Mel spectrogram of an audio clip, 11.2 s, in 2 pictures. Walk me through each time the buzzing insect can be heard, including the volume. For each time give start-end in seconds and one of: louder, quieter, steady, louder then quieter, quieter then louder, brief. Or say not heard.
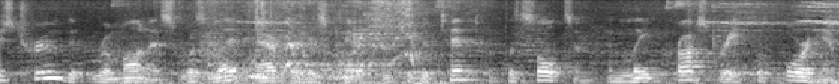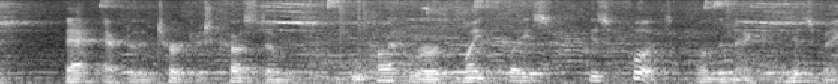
0.0-11.1 louder.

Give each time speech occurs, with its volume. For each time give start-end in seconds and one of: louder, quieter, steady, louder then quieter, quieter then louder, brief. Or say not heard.
0.0-11.1 steady.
